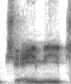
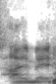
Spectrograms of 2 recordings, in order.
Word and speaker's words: Jaime: Let's place bets, Bill, on, you know, the percentage of people in Alabama who just call him Jamie Jaquez instead of how you actually pronounce his name, which is Jaime.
